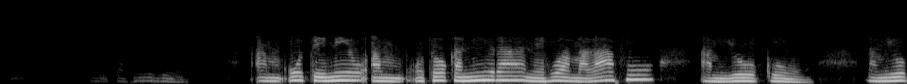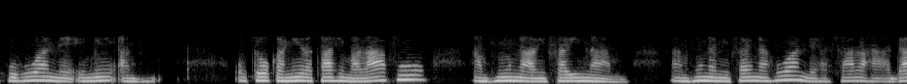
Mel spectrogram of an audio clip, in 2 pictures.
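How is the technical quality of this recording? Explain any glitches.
The recording has two faults: a roughened, band-limited speech sound from start to finish, and a gritty fade-in over the opening seconds.

Tandem speech coding runs through the whole clip. The sound points to a chain of GSM full rate into G.711 mu-law and then G.729A, so two low-rate speech codecs worked in series, each re-coding the previous one's already degraded output. Their errors stack, and the speech is rougher, duller and more warbly than one codec alone would leave it. Nothing is present above 3.8 kHz.

Truncation distortion on a fade affects the opening from 0.0 to 2.81 s, worst between 0.0 and 1.76 s. The fade-in from near the start runs to 2.81 s, but the gain stage that produced it kept too few bits and added no dither. The result points to roughly 11-bit resolution. At the quietest levels the waveform collapses into a few coarse steps, so the low end of the fade sounds grainy before it cleans up as the level rises.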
